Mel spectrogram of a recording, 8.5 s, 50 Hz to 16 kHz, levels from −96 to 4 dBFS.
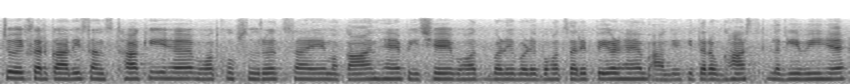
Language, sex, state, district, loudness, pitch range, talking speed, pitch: Hindi, female, Uttar Pradesh, Etah, -24 LUFS, 210-220 Hz, 175 wpm, 215 Hz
